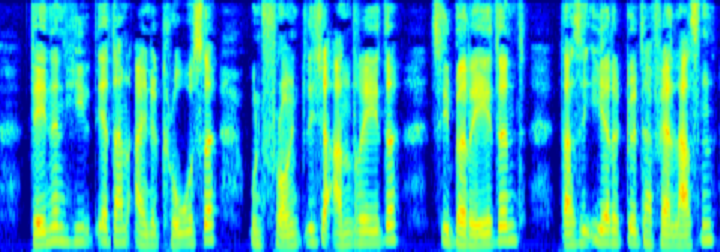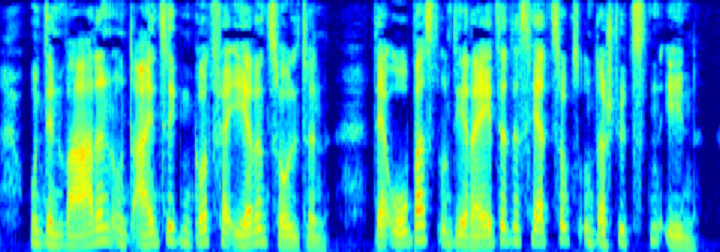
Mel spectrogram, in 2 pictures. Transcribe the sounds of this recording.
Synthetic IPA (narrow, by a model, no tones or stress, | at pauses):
d̥eːnənɦiːlteːɐdanʔa̰ɪnəɡʁoːsəʔʊntfʁ̥ɔʏntʰlɪçəʔa̰nʁeːdəz̥iːbəʁeːdənt | d̥asziːʔiːʁəɡ̥œtɐfɛɐlasn̩ʔʊnt̚d̥eːnvaːʁənʔʊntʔa̰ɪnt͡sɪɡŋ̩ɡɔtfɛɐʔeːʁənz̥ɔltʰən | d̥eːɐʔoːbɐstʊnt̚d̥iːʁɛːtʰədɛshɛɐt͡soːksʔʊ̰ntɐʃtʏt͡stn̩ʔiːn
